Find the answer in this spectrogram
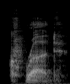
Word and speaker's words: CRUD: Those letters are CRUD, lovingly pronounced CRUD.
